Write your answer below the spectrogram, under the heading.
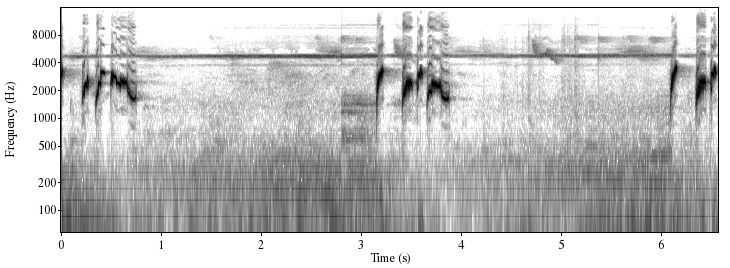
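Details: Red-whiskered bulbul giving a brief 'double' style song for teaching young birds: lively phrases of four quick, warbling whistled notes repeated roughly every three seconds against a steady faint high tone.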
